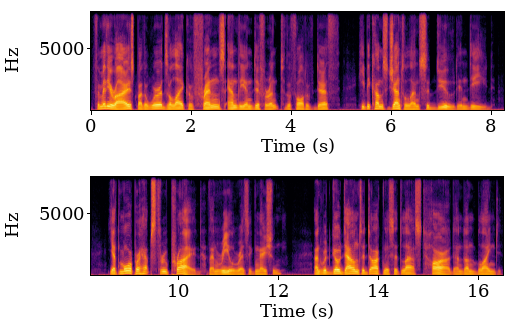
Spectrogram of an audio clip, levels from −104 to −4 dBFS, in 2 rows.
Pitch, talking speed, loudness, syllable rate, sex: 120 Hz, 145 wpm, -18 LUFS, 4.2 syllables/s, male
